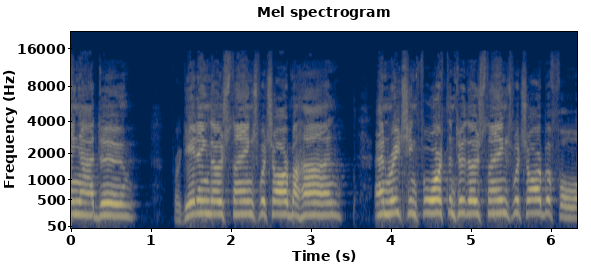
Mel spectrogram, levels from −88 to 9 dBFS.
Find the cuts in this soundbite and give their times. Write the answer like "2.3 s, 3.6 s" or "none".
none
